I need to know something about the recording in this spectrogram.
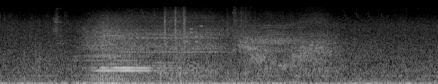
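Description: Bright electronic chimes ring out as a game puzzle lights up.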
